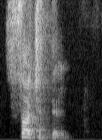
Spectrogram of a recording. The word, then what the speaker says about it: Xochitl: And that's fine, but like, okay, here's how you pronounce it. Xochitl.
